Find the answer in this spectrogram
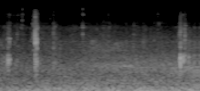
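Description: Faint outdoor background noise with a few light clicks.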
